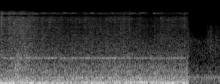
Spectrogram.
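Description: Inside the cab of a diesel Class A motorhome driving on the interstate: a steady low rumble of engine and road noise with a thin steady whine above it, cutting off suddenly near the end.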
